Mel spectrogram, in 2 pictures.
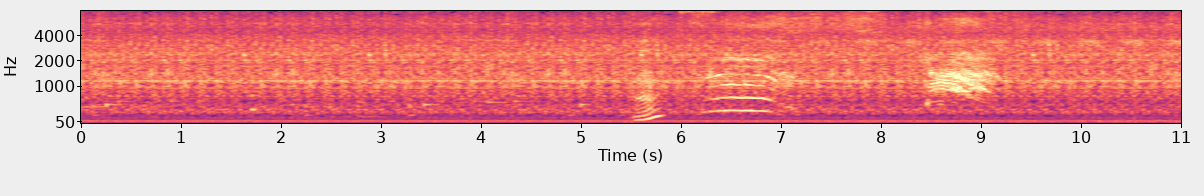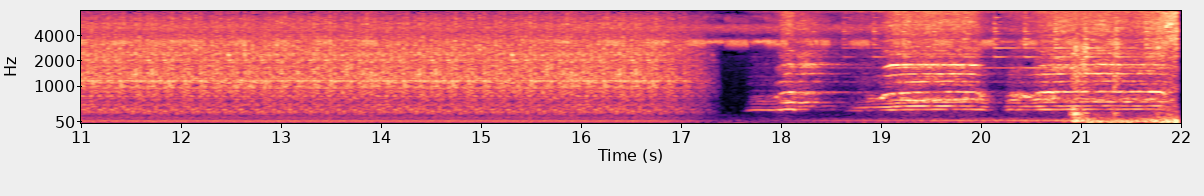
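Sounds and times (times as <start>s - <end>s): steam locomotive chime whistle: 17.7s - 22.0s.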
